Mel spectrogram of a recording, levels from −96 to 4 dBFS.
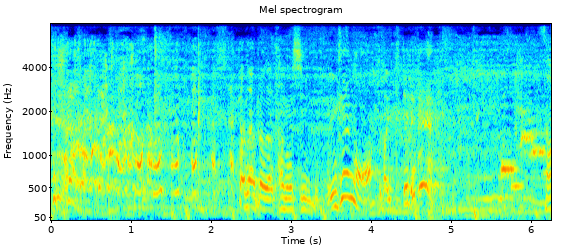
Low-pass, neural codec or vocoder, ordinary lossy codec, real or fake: none; codec, 16 kHz, 8 kbps, FreqCodec, smaller model; none; fake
